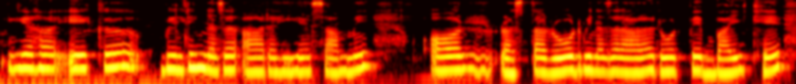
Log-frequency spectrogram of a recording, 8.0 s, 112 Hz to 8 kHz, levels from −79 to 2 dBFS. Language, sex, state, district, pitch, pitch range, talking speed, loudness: Hindi, female, Andhra Pradesh, Anantapur, 225 Hz, 215-245 Hz, 160 wpm, -21 LUFS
